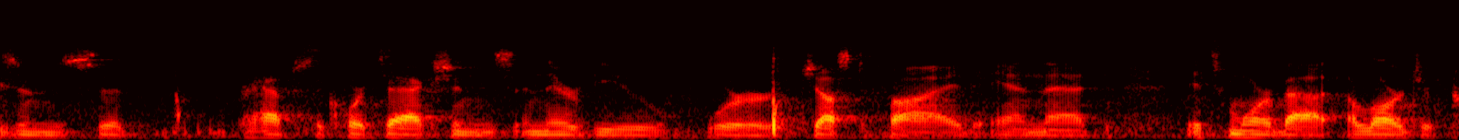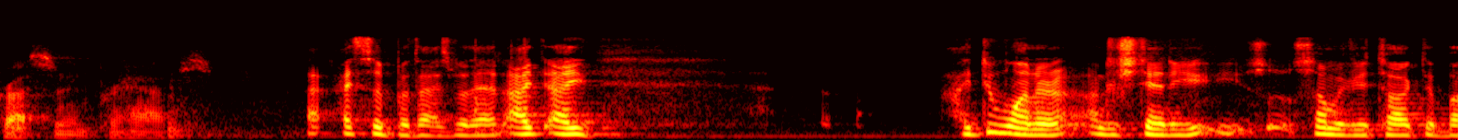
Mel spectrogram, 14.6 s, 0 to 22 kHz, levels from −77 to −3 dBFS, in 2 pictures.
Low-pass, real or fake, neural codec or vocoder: 7.2 kHz; real; none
